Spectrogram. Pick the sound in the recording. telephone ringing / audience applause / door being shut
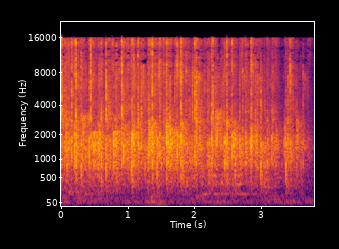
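audience applause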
